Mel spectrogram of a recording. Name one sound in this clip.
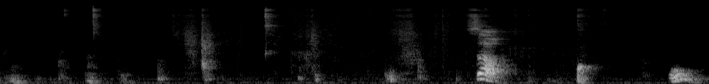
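A glass bottle clinks on a table.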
